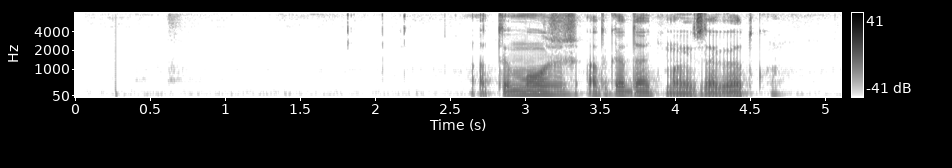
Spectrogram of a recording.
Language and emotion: Russian, neutral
